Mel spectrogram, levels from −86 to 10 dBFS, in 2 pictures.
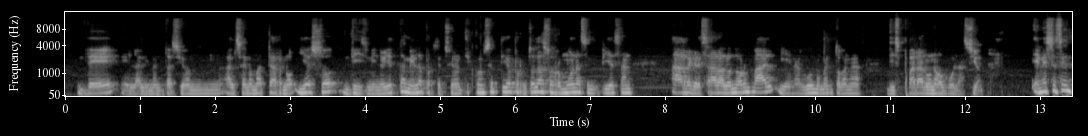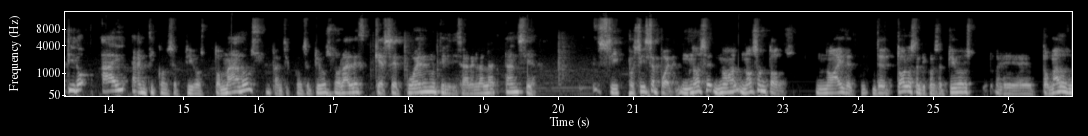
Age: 40-59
